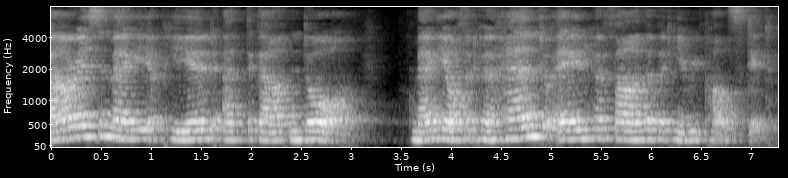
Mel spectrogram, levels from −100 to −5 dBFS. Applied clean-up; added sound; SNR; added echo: none; none; none; reverberation time 0.7 s.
